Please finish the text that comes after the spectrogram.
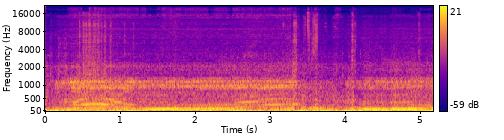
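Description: A Fiero's engine idles roughly, its low drone wavering and stumbling with uneven revs and a faint clatter, steady and close throughout.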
